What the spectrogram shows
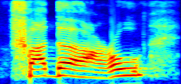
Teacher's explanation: दाल में कलकला करना लाजमी है, दाल हरूफ कलकला में से है, क़ाफ ता बा जीम दाल, ये पांच हरूफ कलकला के हैं, जब साकिन होते हैं इनमें कलकला होता है, तो यहाँ दाल साकिन है, इसमें कलकला करेंगे। फद आऊ, ये जो द की आवाज आ रही ये कलकला है।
